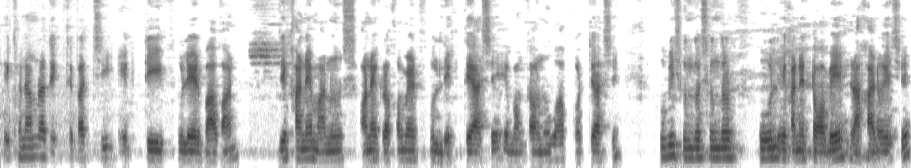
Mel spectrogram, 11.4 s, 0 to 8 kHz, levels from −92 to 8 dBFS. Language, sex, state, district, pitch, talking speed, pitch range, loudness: Bengali, male, West Bengal, Jhargram, 110 Hz, 135 wpm, 105-125 Hz, -25 LUFS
